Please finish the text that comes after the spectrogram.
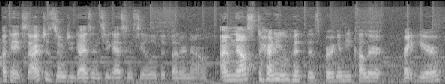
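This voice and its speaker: Young woman vlogger, lowish and nasal from a cold, chatty and apologetic, soft music bed. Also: fairly even intonation, moderate pace, creaky. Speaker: beauty vlogger. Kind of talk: casual makeup tutorial chat. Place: small home studio with plain wall.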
